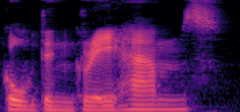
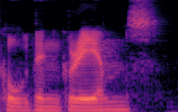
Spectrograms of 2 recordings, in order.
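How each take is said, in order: First: The H in Grahams is clearly pronounced. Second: The H in Grahams is silent. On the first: "when you pronounce the H in Golden Grahams" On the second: "funnier to say than"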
